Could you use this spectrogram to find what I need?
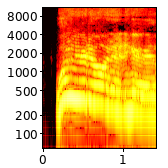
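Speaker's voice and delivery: very loud, high-pitched drill-sergeant shout. Retelling catching someone in the house after waking from a nap; drill sergeant voice. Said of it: "with my like drill sergeant voice".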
